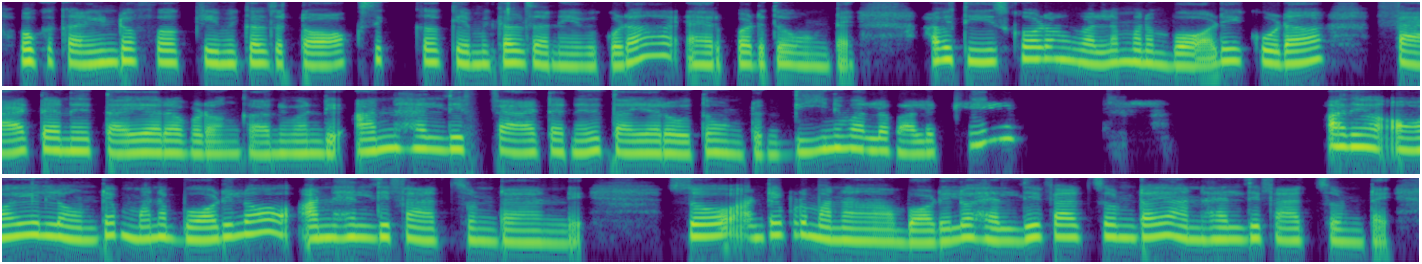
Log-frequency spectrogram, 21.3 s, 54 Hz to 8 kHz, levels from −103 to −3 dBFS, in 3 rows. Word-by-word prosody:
ఒక 230 - -9
kind 220 +4 +2
of 235 - -27 0.2
chemicals 210 0 +1
toxic 220 +5 -1
chemicals 205 +1 +1
అనేవి 180 -1 -5
కూడా 240 +8 +2 0.3
ఏర్పడుతూ 200 +1 -1
ఉంటాయి. 180 - -7 0.4
అవి 260 +1 +4
తీసుకోవడం 270 +4 +1
వల్ల 205 +1 0
మన 220 - +2 0.2
బాడీ 245 +7 +2
కూడా 215 0 +4 0.5
ఫ్యాట్ 210 +1 +1
అనేది 220 -1 0
తయారవ్వడం 190 -1 0
కానివ్వండి, 190 +1 -2 0.2
అన్ 250 +3 +2
హెల్టీ 240 -1 +2 0.2
ఫ్యాట్ 200 0 -1
అనేది 205 +2 -2
తయారవుతూ 190 0 0
ఉంటుంది. 175 0 -8
దీని 235 +5 +1
వల్ల 225 -2 +1
వాళ్ళకి 195 - -4 1.8
అది 280 0 +5 0.3
ఆయిల్‌లో 255 0 +3
ఉంటే, 205 +7 -1
మన 225 +3 +2
బాడీలో 250 +8 +3 0.3
అన్ 230 - +3
హెల్టీ 240 0 +2
ఫ్యాట్స్ 205 -2 -3
ఉంటాయండి. 180 -3 -4 0.5
సో, 255 - +5 0.2
అంటే 235 - -2
ఇప్పుడు 275 0 -1
మన 205 -1 +1 0.3
బాడీలో 190 +6 +1
హెల్తీ 200 +4 +2
ఫ్యాట్స్ 240 0 +1
ఉంటాయి, 240 +3 +2
అన్ 210 - -1
హెల్టీ 210 +2 +1
ఫ్యాట్స్ 200 0 -4
ఉంటాయి. 180 -1 -7
210 Hz, 140 wpm, -24 LUFS, 195-240 Hz, 1.8 s, అది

